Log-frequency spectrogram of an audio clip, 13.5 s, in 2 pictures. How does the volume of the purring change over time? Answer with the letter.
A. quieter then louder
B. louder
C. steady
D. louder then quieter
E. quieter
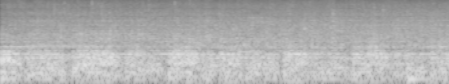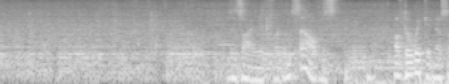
C.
